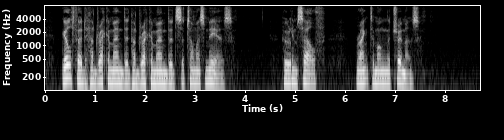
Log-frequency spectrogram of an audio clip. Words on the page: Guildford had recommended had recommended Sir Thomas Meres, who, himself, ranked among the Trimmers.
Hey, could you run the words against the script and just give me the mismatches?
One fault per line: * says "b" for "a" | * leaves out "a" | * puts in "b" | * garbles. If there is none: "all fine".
all fine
